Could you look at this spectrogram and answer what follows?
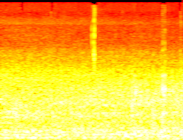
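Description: A car rolls past on a nearby road, a steady broadband hiss of tyres and engine that fills the whole moment, with no talking.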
